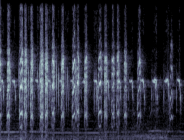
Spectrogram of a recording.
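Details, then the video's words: Small birds calling in a lure recording for hard-to-attract small birds. Quick sharp chips, about two per second, form an uneven stuttering series, fading to thinner notes at the end. "SUARA PIKAT AMPUH UNTUK BURUNG KECIL SUSAH TURUN"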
